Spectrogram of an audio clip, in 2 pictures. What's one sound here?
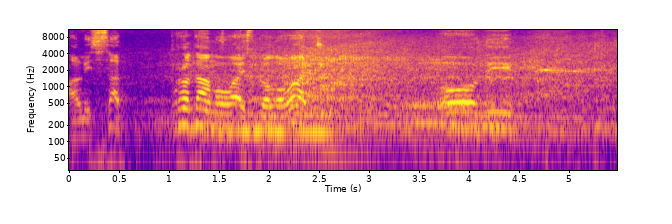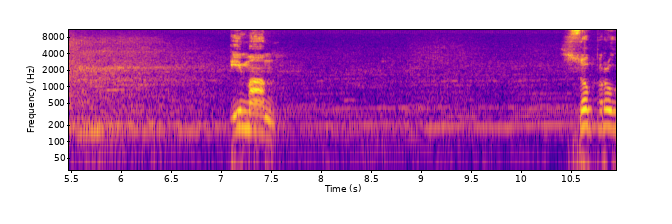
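An elderly man talks with animation close by, outdoors.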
